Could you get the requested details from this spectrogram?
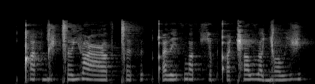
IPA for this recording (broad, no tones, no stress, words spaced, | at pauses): ǃɑθɟəʒǀəjβɑ ʕɒθǀəθ | qʼəðiθwɒθ çʌbqʼʌǁɒwðɒ ɟɔβiʒ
